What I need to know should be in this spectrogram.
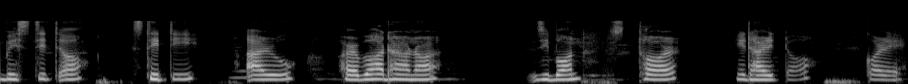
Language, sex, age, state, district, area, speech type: Assamese, female, 18-30, Assam, Charaideo, urban, spontaneous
